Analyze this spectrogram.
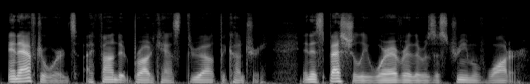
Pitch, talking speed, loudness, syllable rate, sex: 95 Hz, 205 wpm, -22 LUFS, 6.3 syllables/s, male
